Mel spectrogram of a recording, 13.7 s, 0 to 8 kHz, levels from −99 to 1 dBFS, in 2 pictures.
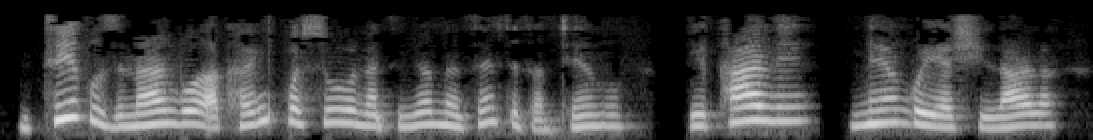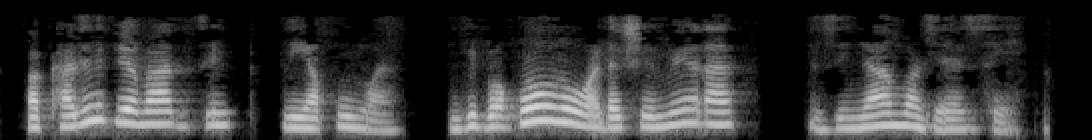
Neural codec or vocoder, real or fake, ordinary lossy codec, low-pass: codec, 16 kHz, 0.5 kbps, FunCodec, trained on Chinese and English, 25 frames a second; fake; MP3, 24 kbps; 7.2 kHz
